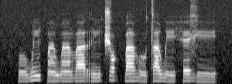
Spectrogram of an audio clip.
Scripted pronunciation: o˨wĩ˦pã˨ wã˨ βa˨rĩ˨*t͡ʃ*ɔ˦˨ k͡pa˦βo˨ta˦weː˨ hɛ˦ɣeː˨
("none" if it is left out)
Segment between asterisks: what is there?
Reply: t͡ʃ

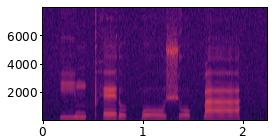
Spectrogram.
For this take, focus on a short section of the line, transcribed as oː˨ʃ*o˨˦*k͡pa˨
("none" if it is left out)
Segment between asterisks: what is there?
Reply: o˨˦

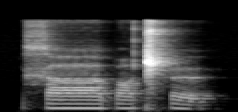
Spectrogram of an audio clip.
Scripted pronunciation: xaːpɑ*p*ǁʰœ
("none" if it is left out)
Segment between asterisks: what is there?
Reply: none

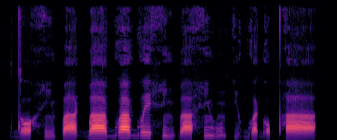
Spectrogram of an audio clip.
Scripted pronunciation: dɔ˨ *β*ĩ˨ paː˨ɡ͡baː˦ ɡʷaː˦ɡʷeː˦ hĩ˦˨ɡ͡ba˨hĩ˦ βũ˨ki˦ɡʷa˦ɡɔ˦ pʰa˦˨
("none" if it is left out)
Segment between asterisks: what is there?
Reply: h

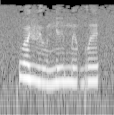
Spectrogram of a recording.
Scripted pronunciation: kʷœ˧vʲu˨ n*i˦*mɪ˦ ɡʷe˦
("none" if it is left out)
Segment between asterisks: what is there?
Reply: i˦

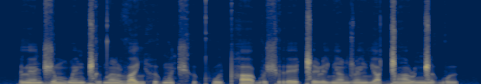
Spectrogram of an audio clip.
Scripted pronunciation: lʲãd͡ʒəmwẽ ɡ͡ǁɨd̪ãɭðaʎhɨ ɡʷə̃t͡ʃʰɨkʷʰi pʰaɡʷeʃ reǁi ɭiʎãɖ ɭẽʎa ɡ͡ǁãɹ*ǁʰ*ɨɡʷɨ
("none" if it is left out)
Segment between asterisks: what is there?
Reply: ŋ͡ǁ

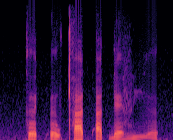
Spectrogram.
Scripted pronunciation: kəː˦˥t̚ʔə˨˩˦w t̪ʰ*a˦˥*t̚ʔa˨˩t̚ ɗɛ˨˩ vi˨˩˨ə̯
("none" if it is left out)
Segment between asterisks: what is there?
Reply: a˦˥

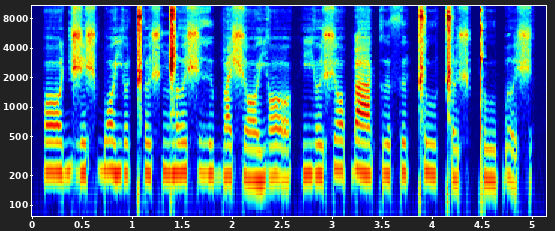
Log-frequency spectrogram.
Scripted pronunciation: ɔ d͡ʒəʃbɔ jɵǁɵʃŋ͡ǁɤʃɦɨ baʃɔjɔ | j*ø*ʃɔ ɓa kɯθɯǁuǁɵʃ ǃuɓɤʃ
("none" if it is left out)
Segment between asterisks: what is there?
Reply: ɵ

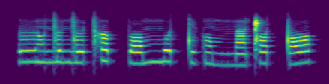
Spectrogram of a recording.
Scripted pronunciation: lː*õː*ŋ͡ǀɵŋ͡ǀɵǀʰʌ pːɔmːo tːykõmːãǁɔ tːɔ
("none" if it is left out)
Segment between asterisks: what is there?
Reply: õ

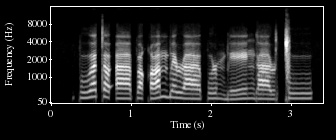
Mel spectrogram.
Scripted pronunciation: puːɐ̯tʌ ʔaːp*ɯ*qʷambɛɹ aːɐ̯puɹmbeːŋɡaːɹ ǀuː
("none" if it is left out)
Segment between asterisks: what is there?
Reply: u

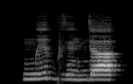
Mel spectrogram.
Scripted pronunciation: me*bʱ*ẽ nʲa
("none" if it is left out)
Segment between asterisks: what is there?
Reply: bʱ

